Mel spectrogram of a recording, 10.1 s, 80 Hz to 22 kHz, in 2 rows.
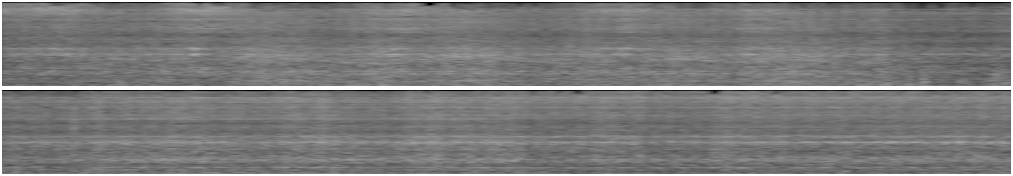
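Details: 1968 Ford Fairlane V8 with a flooding carburettor and a wrongly plumbed choke heat line: rough, uneven, lumpy low idle with no clean rhythm; running rich from the flooding carburettor.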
